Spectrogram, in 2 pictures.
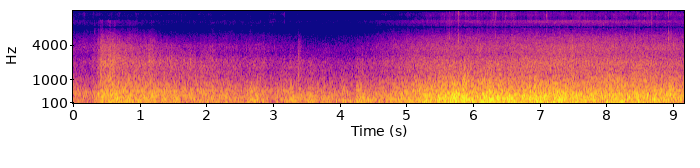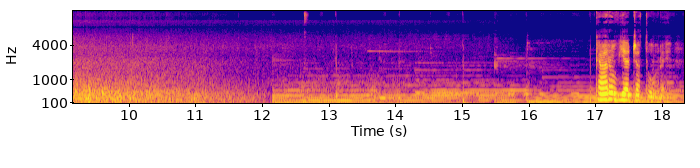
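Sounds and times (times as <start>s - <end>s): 
deep rumbling thunder: 0.0s - 15.5s
steady rain: 0.0s - 15.6s
crashing waves: 4.2s - 11.9s
music: 12.2s - 18.3s
speech: 17.3s - 18.3s.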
